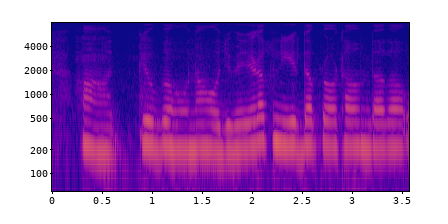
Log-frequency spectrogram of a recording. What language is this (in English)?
Punjabi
